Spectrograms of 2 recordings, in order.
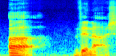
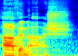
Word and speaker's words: Avinash: It's Avinash, not Avinash, and not Avi. But the only way to spell that out would be like UHVI. And even then, like, does that fully capture the sound?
